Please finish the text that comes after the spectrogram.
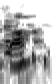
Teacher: Le parole tronche, la voce cade sull'ultima sillaba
